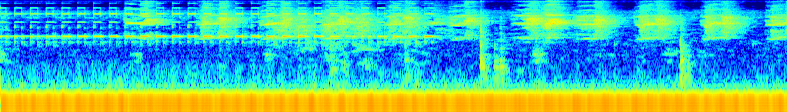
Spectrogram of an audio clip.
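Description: An AC voltage detector pen held near an electrical cable gives off a rapid, high-pitched electronic beeping in quick repeated bursts, close and fairly quiet over a constant low hum.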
